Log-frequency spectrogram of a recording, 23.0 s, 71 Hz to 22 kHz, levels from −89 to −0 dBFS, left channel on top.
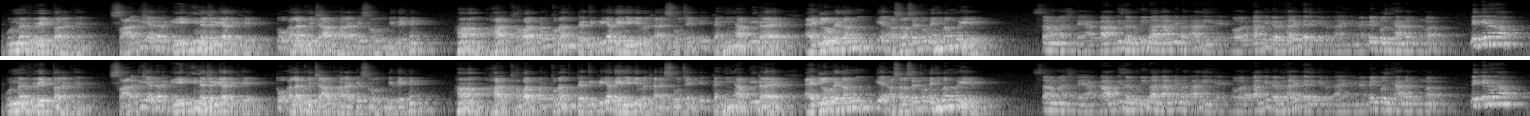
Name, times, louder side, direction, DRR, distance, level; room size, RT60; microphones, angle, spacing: voice 1, 0.1-1.2 1.6-3.8 4.1-6.2 6.8-11.7 12.1-14.6, right 1 dB, 75° right, -2 dB, 0.7 m, -23 dB
voice 2, 1.9-2.3 15.6-21.5 22.0-22.6, left 1 dB, 15° left, -10 dB, 1.3 m, -27 dB
2.6 x 2.6 x 2.9 m, 1.1 s
head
